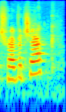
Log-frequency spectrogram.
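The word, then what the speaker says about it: Trzewiczek: You can't say Trevachek? Ignacy? I can say Ignacy Oh, that Trevachek. Trevachek.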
